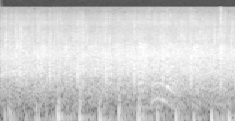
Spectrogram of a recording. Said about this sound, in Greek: Δώσετε ένα χειροκρότημα, είναι γίγαντας.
